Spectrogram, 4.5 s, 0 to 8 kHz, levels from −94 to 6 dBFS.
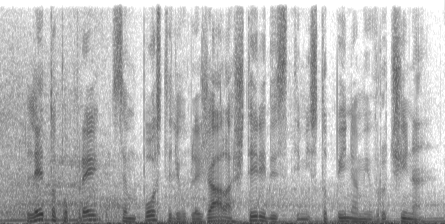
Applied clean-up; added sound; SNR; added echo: none; Car passing by / Accelerating, revving, vroom; 3 dB; none.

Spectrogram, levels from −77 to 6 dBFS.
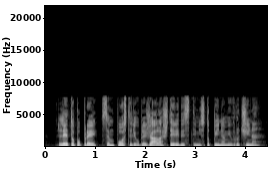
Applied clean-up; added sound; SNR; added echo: none; none; none; none.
